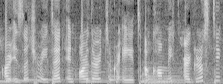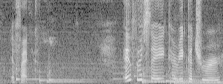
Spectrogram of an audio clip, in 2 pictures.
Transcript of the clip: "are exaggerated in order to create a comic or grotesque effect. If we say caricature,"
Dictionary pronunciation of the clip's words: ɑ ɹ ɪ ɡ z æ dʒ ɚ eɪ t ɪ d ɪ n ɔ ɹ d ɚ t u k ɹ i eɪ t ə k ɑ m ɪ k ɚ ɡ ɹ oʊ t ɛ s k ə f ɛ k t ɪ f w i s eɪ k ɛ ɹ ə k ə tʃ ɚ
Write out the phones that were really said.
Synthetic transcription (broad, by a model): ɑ ɹ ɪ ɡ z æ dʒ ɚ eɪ t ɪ d ɪ n ɔ ɹ d ɚ t u k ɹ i eɪ t ə k ɑ m ɪ k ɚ ɡ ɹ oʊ t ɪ k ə f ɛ k t ɪ f w i s eɪ k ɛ ɹ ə k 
